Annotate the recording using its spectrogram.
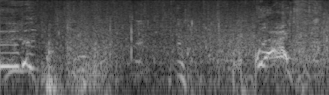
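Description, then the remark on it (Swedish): Churning water splashes and gurgles throughout, with bubbly sloshing, as someone dives underwater to reach a submerged hatch. A short strained vocal gasp comes at the start and another rising breathy cry near the end. “Vi måste dyka, luckan är ju under vattnet.”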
